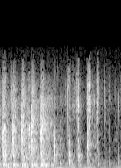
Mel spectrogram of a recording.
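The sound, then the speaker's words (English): The knuckles of a man from the Good Samaritan Finance Company rap hard on a door, demanding it be opened, in a rapid, uneven burst of about ten loud knocks over a couple of seconds, with no one speaking. “Open that door before I beat it down.”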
